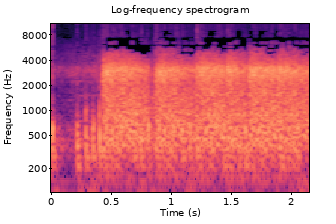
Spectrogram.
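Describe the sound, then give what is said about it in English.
Gunshots from an outlaw's gun during a horseback chase: a few sharp cracks at the start, then a loud, dense burst of sustained noise that carries through to the end. “We'll keep just out of range until he empties his other gun. He won't be able to reload”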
